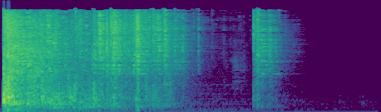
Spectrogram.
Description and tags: Windows being broken with vaitous objects. Also includes scratching.
breaking-glass, break, window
